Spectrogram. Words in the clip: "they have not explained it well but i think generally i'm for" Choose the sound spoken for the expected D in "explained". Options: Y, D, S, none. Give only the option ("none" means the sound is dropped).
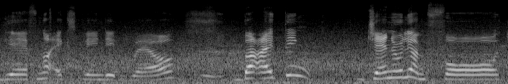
D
